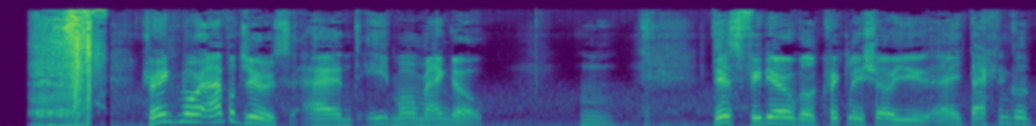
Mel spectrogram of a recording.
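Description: A man talks with animation close to a phone microphone, outdoors.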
